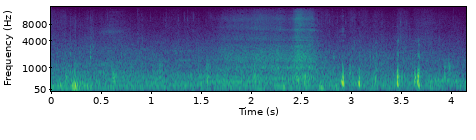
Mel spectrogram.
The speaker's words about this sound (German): Wir hören so lange der Stadt zu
